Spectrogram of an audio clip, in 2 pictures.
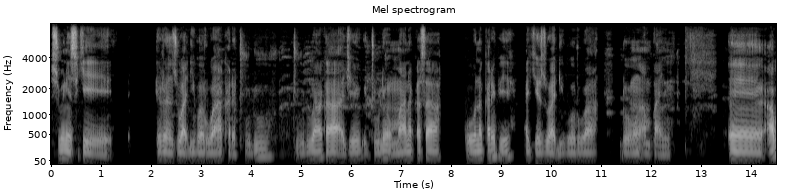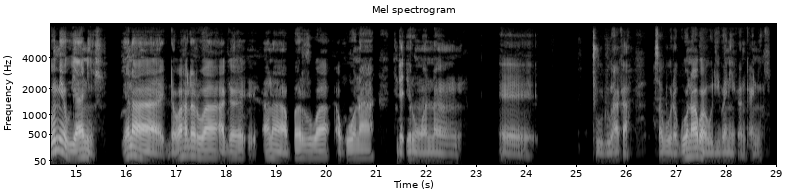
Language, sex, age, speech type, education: Hausa, male, 15-29, spontaneous, tertiary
